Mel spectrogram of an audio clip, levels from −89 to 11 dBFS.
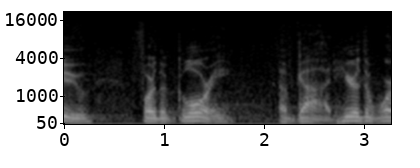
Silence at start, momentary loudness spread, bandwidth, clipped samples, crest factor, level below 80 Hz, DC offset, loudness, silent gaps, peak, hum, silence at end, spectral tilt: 0 s; 12 LU; 15.5 kHz; under 0.1%; 16 dB; -76 dBFS; under 0.1%; -37 LUFS; none; -20 dBFS; none; 0 s; -8 dB/octave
